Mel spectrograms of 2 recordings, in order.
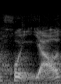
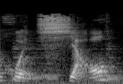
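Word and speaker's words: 混淆: 提到的，就是混淆。混淆我们都是讲混淆，但是如果中国大陆的观众会念成混淆。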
